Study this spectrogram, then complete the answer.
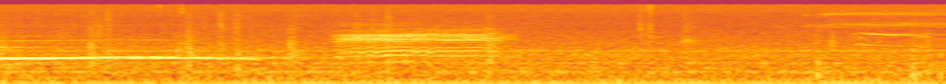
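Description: A small sheep in The Infected video game lets out a short bleat over a steady low in-game ambient hum, with faint tonal sounds around it.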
